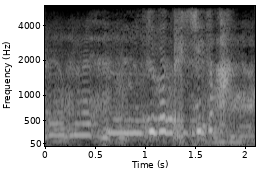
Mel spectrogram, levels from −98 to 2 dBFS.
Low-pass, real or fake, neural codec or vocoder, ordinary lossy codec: 5.4 kHz; fake; codec, 16 kHz, 1 kbps, FreqCodec, smaller model; Opus, 24 kbps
